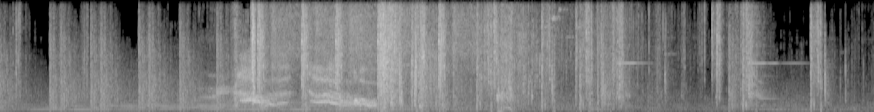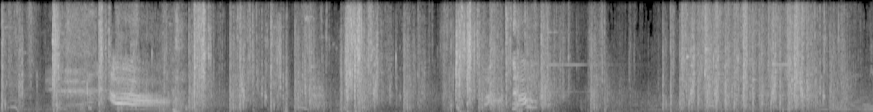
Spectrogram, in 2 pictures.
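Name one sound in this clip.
Rapid gunfire cracks and rattles in quick bursts.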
